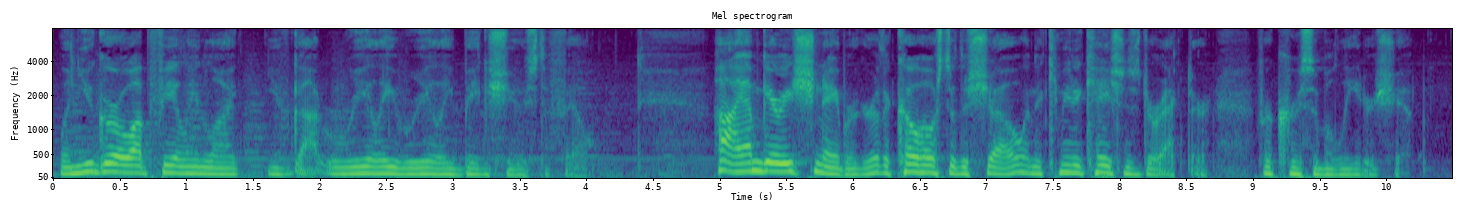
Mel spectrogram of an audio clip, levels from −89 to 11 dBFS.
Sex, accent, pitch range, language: male, American, 115-145 Hz, English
